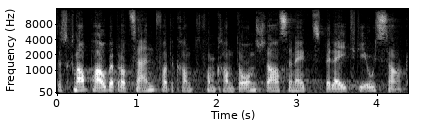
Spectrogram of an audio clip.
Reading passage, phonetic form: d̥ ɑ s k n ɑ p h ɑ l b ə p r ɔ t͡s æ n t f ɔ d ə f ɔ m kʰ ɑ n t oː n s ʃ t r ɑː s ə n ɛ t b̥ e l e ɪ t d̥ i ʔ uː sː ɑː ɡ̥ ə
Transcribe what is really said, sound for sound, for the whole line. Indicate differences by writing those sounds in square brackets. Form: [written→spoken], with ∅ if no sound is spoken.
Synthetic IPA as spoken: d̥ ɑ s k n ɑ p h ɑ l b ə p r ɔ t͡s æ n t f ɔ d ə f ɔ m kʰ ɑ n t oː n s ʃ t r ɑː s ə n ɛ [t→t͡s] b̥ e l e ɪ t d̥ i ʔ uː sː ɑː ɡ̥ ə

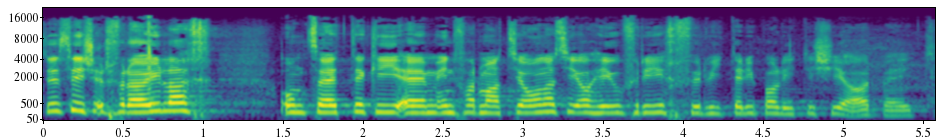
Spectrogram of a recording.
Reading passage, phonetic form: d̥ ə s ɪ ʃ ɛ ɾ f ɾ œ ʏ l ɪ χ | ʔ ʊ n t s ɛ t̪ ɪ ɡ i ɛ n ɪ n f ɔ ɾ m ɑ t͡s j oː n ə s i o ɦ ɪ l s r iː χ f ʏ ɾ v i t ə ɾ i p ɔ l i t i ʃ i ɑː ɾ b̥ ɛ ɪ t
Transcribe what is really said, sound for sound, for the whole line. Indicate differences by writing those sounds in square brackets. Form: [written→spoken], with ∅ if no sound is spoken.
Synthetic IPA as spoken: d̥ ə s ɪ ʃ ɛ ɾ f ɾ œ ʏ l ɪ χ | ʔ ʊ n t s ɛ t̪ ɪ ɡ i ɛ [n→m] ɪ n f ɔ ɾ m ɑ t͡s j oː n ə s i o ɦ ɪ l [s→f] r iː χ f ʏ ɾ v i t ə ɾ i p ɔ l i t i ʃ i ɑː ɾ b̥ ɛ ɪ t

